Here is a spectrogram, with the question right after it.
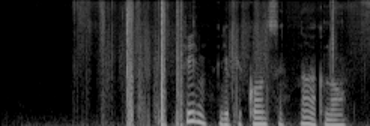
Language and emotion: Russian, sad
